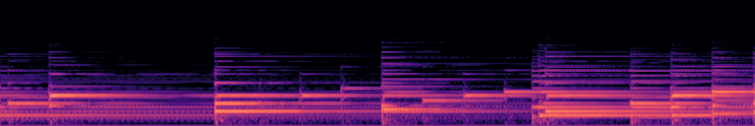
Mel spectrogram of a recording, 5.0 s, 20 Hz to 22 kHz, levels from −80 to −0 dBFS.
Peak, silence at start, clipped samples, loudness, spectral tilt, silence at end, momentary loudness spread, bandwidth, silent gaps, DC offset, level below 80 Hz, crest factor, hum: -10 dBFS; 0 s; under 0.1%; -26 LUFS; -7.5 dB/octave; 0 s; 10 LU; 5.8 kHz; none; 0.5%; -64 dBFS; 16 dB; none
